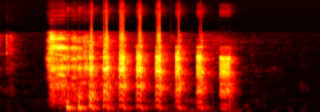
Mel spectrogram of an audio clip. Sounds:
Laughter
